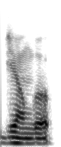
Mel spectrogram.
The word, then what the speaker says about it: Django: framework name as Jango they kept like Jango so where D is silent that's why we are calling Jango understanding so this is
